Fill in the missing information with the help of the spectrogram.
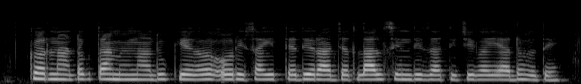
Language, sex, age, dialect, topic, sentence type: Marathi, female, 18-24, Standard Marathi, agriculture, statement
